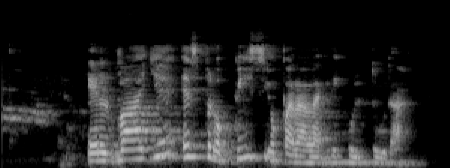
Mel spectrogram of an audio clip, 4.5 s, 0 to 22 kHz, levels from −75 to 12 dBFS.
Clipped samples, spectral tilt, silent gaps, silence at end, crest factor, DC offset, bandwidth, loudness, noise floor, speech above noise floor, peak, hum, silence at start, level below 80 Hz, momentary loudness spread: under 0.1%; -4 dB/octave; none; 0.35 s; 16 dB; under 0.1%; 9.6 kHz; -16 LUFS; -40 dBFS; 24 dB; -2 dBFS; none; 0.05 s; -60 dBFS; 19 LU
